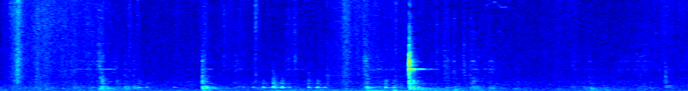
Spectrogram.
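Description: Galvanized iron pipe elbow being screwed by hand onto the tape-wrapped threads of a steel pipe: light metal-on-metal scraping and clicking, with a sharper clink that rings briefly about four seconds in.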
